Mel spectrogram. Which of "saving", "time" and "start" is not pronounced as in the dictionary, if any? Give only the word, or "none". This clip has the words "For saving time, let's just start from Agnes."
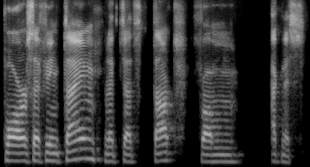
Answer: saving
